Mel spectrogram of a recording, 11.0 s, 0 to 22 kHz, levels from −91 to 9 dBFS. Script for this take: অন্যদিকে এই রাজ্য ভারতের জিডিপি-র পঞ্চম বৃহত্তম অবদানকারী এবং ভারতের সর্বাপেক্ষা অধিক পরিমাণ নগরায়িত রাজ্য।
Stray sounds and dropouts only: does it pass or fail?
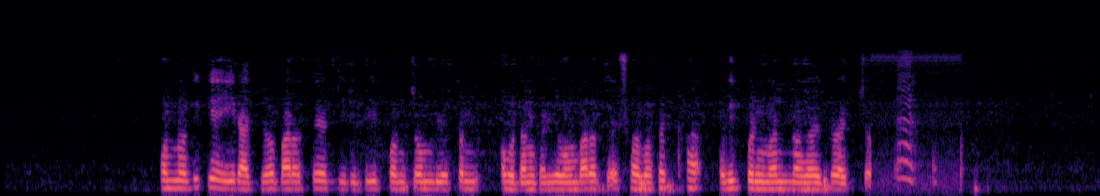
fail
